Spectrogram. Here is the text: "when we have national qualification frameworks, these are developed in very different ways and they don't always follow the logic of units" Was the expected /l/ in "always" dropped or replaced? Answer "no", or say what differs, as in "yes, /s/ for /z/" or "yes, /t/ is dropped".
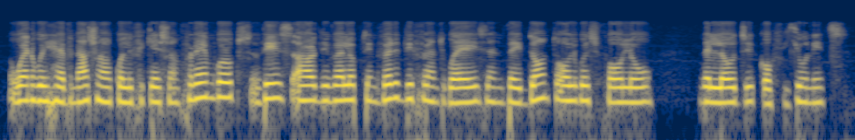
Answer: no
